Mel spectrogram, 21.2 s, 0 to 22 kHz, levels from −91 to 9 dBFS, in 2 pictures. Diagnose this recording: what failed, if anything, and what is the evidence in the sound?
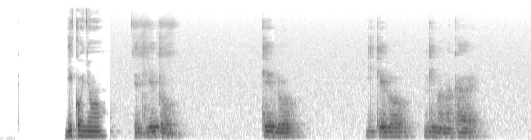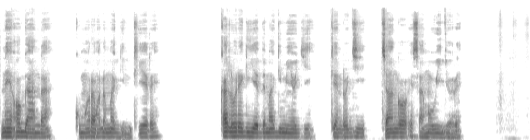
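Switch to a distant microphone, 2.2 to 10.63 s: the speech abruptly turns roomy and hollow, with thinner bass and room noise about 30 dB below it, while the level barely changes. The stage is capture, most likely a failed close microphone leaving only a farther pickup in the mix.

Compressed frames skipped, 12.52 to 12.55 s, right after "oganda ku moro": the audio jumps ahead roughly a tenth of a second. This points to about two lost codec frames of 46.4 ms, dropped in storage or rejected by the decoder.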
